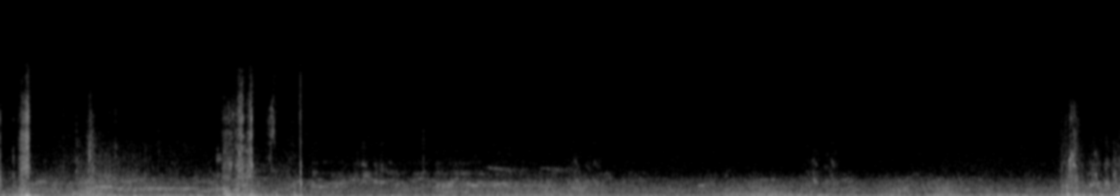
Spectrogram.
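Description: Low, steady wind rumble on the camera microphone as the kayak sits on the open lake, broken by a few sharp clicks or knocks, a cluster of them about three seconds in and another just before the end.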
